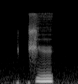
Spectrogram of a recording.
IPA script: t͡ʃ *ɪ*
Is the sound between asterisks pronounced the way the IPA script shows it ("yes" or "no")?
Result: yes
